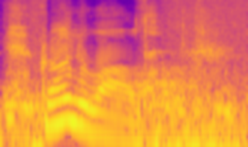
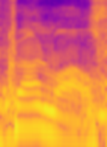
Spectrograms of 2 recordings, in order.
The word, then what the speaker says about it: Grunewald: It's a German name, Grunewald. Grunewald. To me it was Grunwald, but Grunewald.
